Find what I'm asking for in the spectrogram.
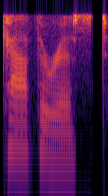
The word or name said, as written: Catharist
